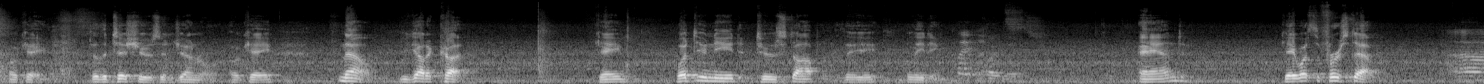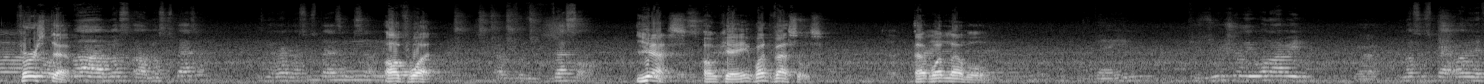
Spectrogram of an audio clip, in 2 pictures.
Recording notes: Recording of discussion with the class on the midterm.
